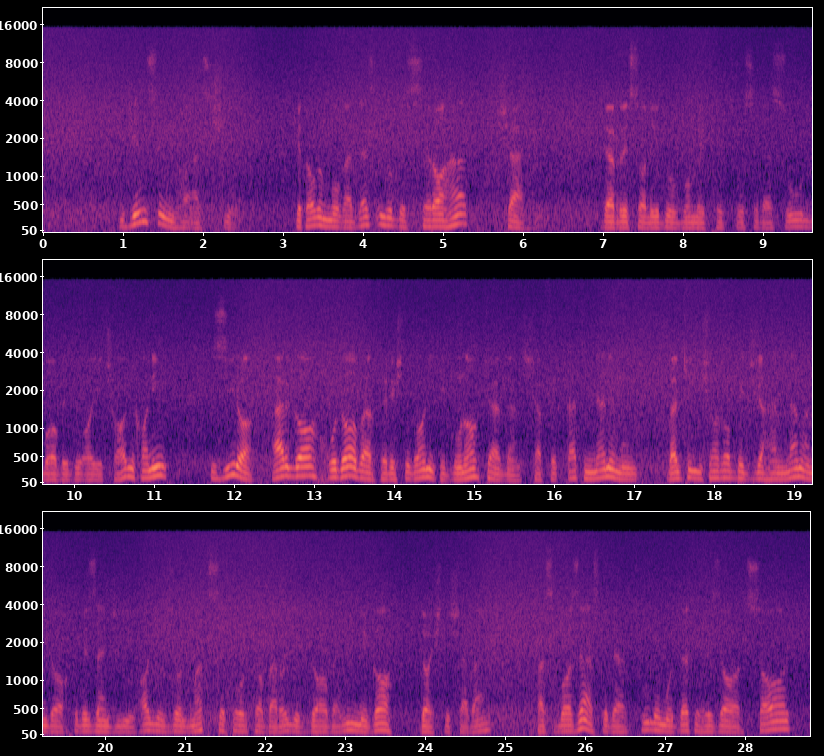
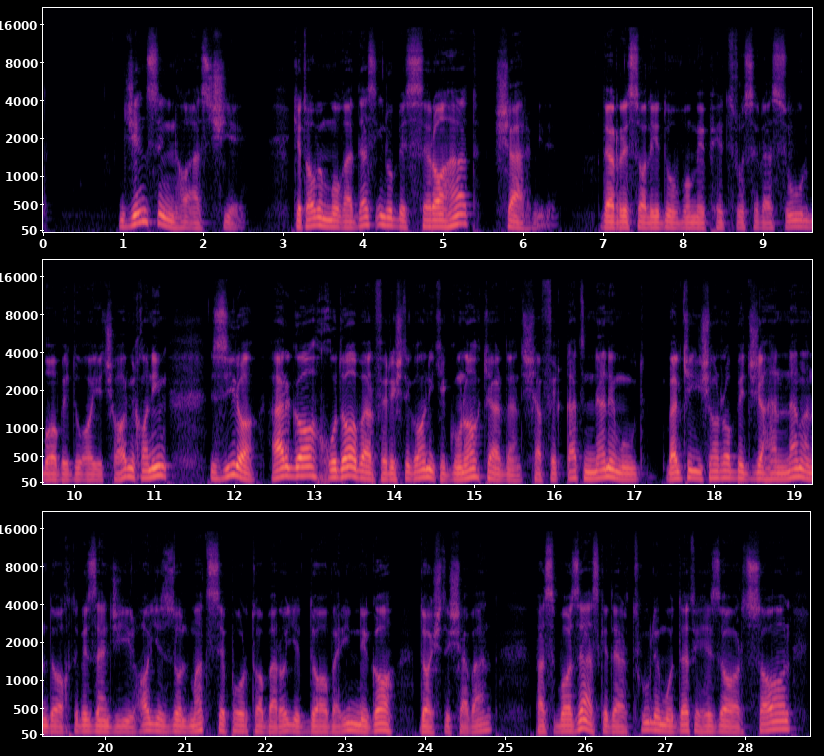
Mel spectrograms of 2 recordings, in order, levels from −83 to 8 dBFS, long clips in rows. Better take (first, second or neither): second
